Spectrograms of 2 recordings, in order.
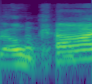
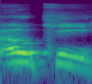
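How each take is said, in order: First: The name ends with an 'eye' sound. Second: The name ends with an 'ee' sound. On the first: The speaker calls it wrong. "Was it Okai or Oki?" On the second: The speaker calls it right. "O K I E, like the Hokies"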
